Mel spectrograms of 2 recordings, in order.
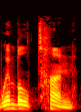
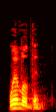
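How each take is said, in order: First: The last syllable is said with a t sound. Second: The last syllable is said with a d sound. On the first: The speaker calls it wrong. "for years I've been saying Wimbledon. Yet yet another word that I've been mispronouncing. Uh, T O N" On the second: The speaker calls it right. "But it's Wimbledon, D O N"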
